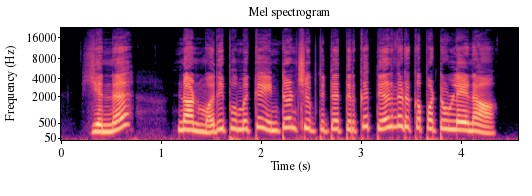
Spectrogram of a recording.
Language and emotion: Tamil, surprised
